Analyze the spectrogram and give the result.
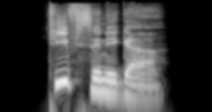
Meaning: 1. comparative degree of tiefsinnig 2. inflection of tiefsinnig: strong/mixed nominative masculine singular 3. inflection of tiefsinnig: strong genitive/dative feminine singular
- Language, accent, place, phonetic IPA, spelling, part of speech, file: German, Germany, Berlin, [ˈtiːfˌzɪnɪɡɐ], tiefsinniger, adjective, De-tiefsinniger.ogg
